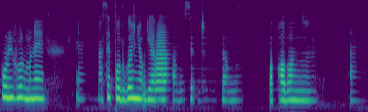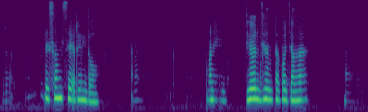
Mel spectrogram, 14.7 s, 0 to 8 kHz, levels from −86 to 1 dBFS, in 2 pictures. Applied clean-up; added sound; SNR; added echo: neural mask model DeepFilterNet 3.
